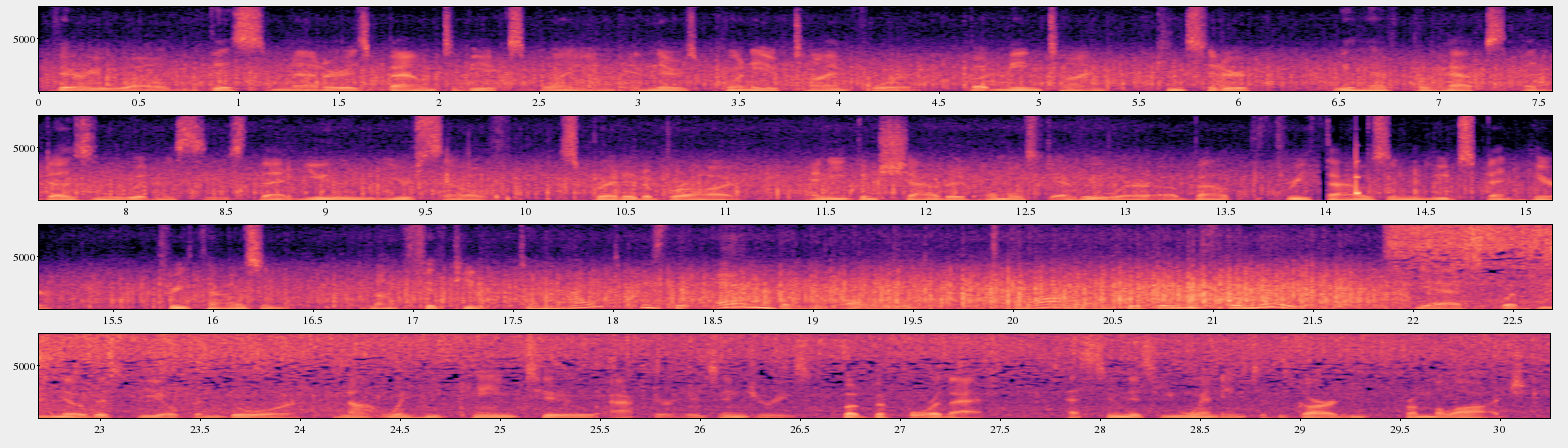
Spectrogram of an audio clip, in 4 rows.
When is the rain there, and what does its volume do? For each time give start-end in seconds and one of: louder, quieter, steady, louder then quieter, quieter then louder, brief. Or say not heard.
0.0-30.2 louder then quieter.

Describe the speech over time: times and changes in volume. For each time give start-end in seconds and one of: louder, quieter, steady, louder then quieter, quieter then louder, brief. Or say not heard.
0.0-30.2 steady.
